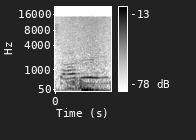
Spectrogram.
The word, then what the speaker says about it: solder: Apparently it's pronounced soldering.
